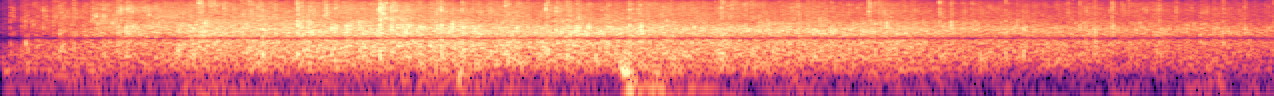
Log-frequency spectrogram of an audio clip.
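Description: Audience applauding at the end of a talk, building up over the first second and slowly dying away, with a soft low thud about three seconds in.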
